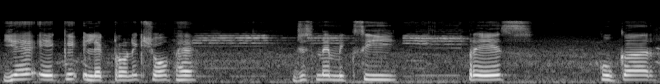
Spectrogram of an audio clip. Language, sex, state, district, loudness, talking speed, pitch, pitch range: Hindi, male, Rajasthan, Jaipur, -13 LUFS, 90 wpm, 210 Hz, 195-220 Hz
